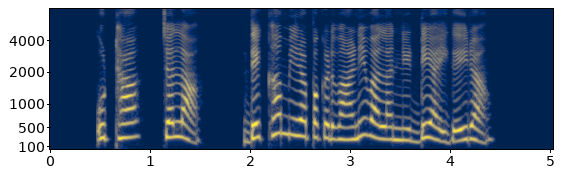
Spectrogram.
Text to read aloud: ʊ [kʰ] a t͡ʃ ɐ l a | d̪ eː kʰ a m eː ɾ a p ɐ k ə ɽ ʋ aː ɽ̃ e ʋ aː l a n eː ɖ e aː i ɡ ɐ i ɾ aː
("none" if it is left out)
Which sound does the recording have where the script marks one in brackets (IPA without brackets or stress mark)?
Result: ʈʰ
